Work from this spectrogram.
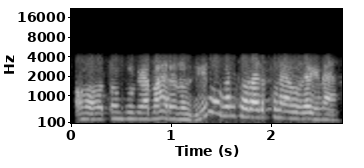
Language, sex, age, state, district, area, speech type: Odia, female, 60+, Odisha, Angul, rural, conversation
